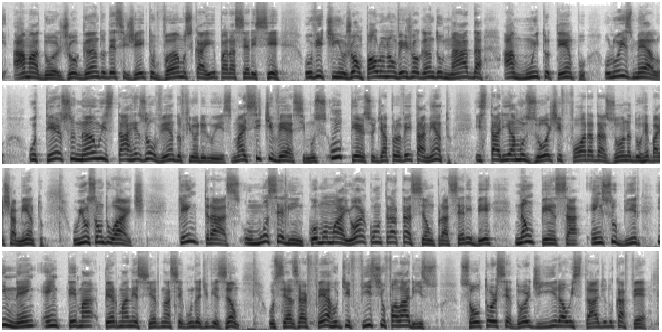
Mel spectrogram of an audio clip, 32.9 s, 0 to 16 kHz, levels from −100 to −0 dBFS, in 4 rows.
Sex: male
